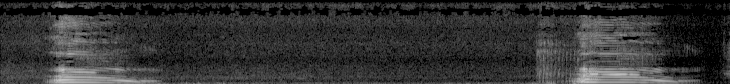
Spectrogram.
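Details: Upset over a dirty green pool, Alaskan Malamutes Tonka and Monroe let out two rich, downward-curving howls about five seconds apart, with a steady low background hum between them.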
